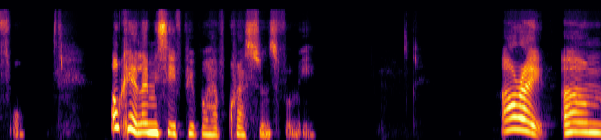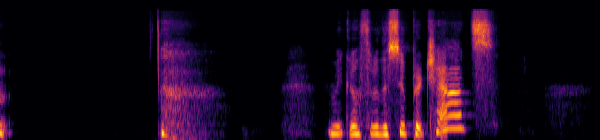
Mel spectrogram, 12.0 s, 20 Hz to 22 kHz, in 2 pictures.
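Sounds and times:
woman sighing: 0:07.6 - 0:08.3.

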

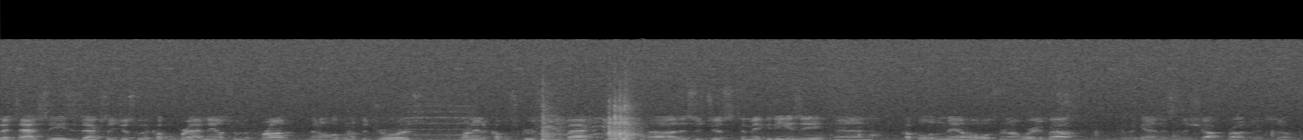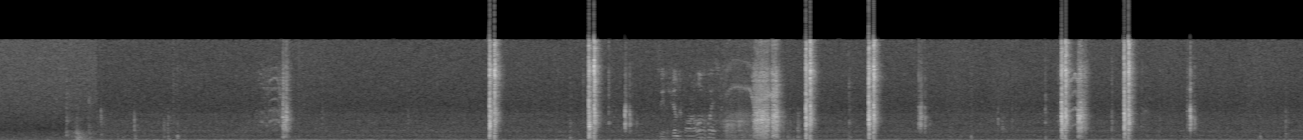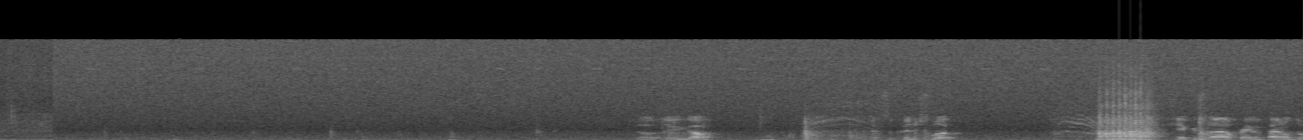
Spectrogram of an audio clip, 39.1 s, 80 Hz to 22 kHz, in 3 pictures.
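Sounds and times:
steady background hum: 0:00.0 - 0:39.0
pneumatic nailer firing: 0:03.9 - 0:06.7, 0:15.6 - 0:16.0, 0:17.9 - 0:18.1, 0:18.8 - 0:19.3, 0:20.6 - 0:21.9, 0:23.5 - 0:24.5, 0:34.0 - 0:35.2, 0:36.5 - 0:38.3.

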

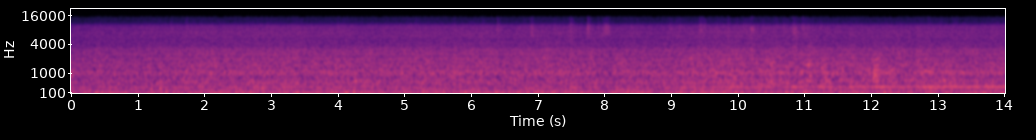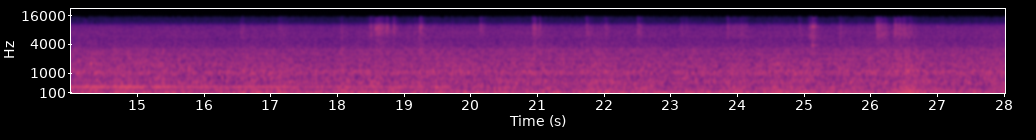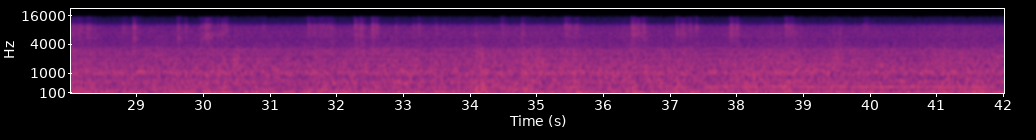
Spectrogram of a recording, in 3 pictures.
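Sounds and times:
train rumbling: 0:00.0 - 0:42.0.

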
